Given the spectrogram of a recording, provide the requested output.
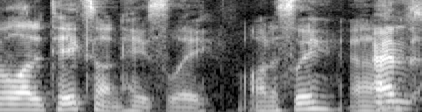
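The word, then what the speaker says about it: Heisele: on hazel honestly and i'm pretty sure i got that pronunciation from him he went to school colorado of all places i think he's german born i i don't know now um so he said his name that way so i'm pretty confident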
